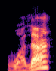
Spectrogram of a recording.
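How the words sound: The word is said with a questioning tune. It asks whether something is really true. "question mark at the end of it, voila means really"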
